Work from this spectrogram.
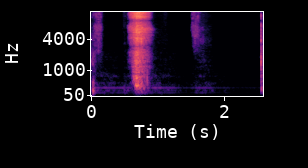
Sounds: Sniff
